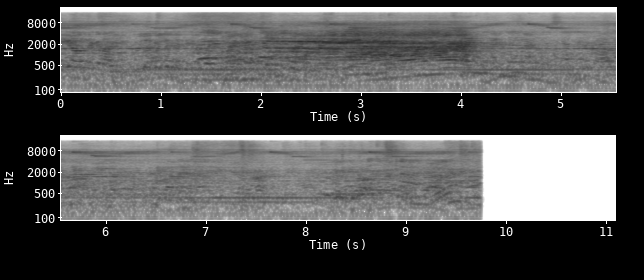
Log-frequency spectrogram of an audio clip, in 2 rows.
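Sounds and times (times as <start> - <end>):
cow mooing: 1.6 - 4.4.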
